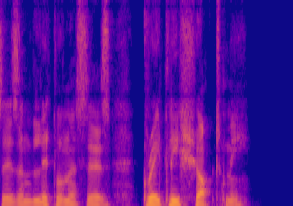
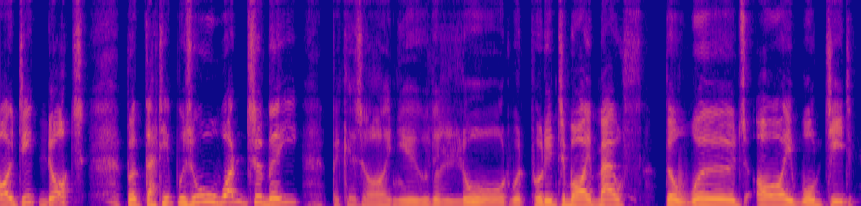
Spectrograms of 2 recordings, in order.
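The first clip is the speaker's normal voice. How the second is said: higher, fervent lay-preacher delivery; preacher's voice; 6 semitones higher than usual. A narrator's reading. Brother Hawkyard exhorting his fellow sinners, higher preaching voice. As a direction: preach it like a self-satisfied chapel expounder.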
